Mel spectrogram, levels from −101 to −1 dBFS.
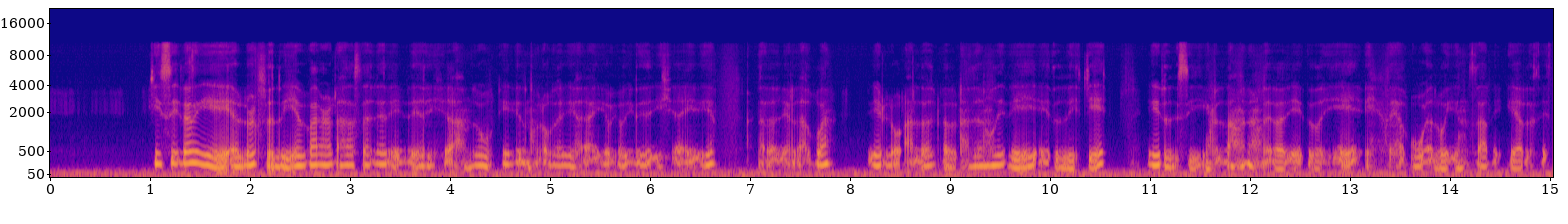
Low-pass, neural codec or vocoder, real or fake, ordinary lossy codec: none; autoencoder, 22.05 kHz, a latent of 192 numbers a frame, VITS, trained on many speakers; fake; none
